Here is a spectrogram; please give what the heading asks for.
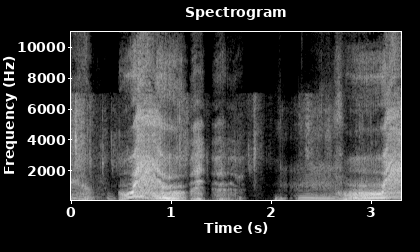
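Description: Harsh, raspy growls and snarls from a group of five mountain lions, some of them young and small, on a played video, several bursts overlapping in a rough, noisy tangle, loud, with one deeper rumbling growl near the end.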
